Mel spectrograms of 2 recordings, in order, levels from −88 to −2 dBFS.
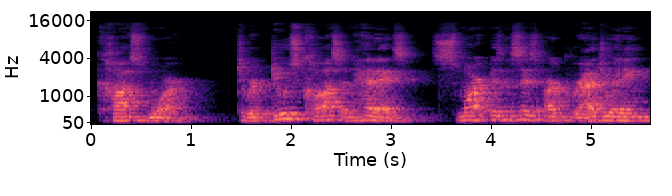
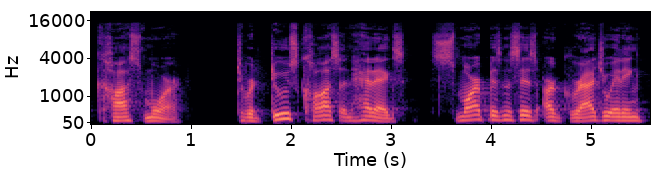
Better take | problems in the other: second | off-mic speech; far // room echo; noticeable; dies away in 0.6 s

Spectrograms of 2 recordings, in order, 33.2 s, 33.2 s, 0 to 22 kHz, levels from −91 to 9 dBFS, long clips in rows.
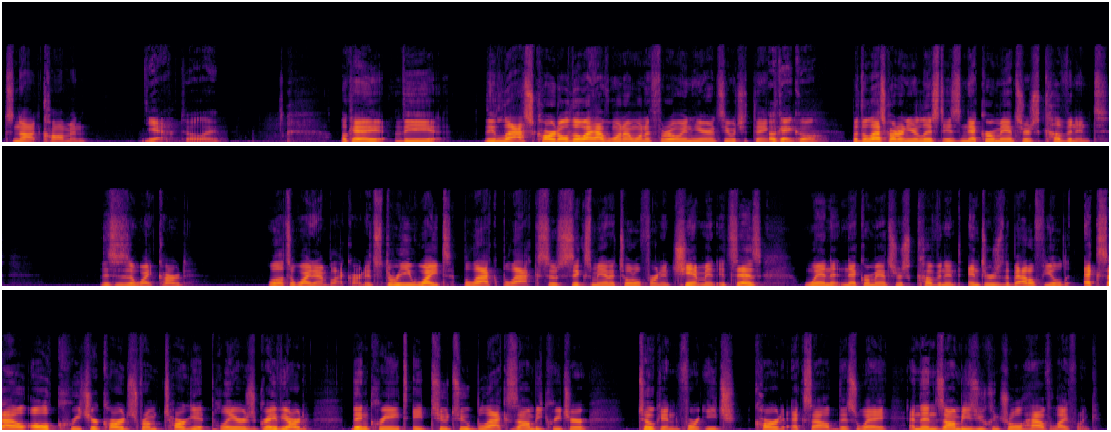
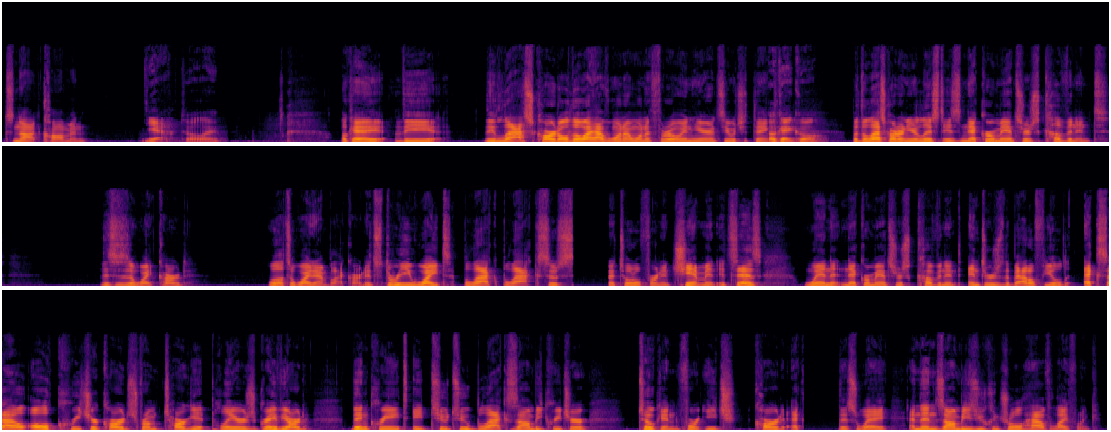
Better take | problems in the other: first | audio cutting out; at 17 s and at 30 s

